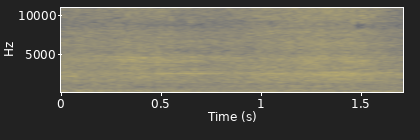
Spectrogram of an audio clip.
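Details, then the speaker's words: Yamaha Mio S40 scooter, freshly cleaned CVT (panggilid) humming while running: steady low drone, no clear knocks. "Ayan, may nahugong pala ito guys. Yamaha S forty ha guys. May nahugong daw sa kanyang panggilid."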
